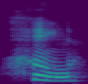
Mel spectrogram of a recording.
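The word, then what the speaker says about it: הֵן: have a transliteration yep so I have the H for hate and then an E with a marking for so it's a long e it's an a sound and then I have the final noon the n so for me that helps me remember that is hen and then on the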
